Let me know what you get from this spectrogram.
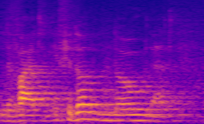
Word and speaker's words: Leviathan: Leviathan, yeah.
